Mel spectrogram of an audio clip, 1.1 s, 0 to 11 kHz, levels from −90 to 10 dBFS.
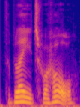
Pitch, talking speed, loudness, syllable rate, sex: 140 Hz, 225 wpm, -15 LUFS, 8.2 syllables/s, male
